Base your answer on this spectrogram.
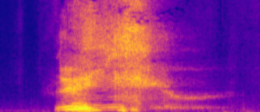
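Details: A single loud, wet sneeze from an adult man, with a brief voiced build-up and a hissing release.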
